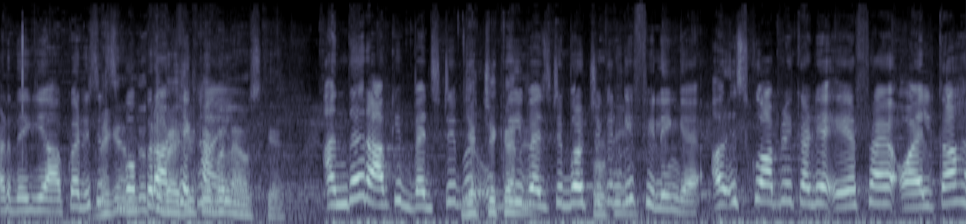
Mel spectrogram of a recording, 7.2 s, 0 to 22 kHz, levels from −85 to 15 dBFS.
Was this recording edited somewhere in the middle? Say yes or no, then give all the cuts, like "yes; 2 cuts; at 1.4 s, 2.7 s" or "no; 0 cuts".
no; 0 cuts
